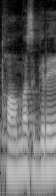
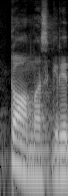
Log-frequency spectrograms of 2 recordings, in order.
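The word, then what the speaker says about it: Thomas Gray: थॉमस ग्रे भी यहाँ पे से पढ़ सकते हो, थॉमस ग्रे या टॉमस ग्रे, दोनों ही प्रोनाउंसिएशन ठीक है।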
